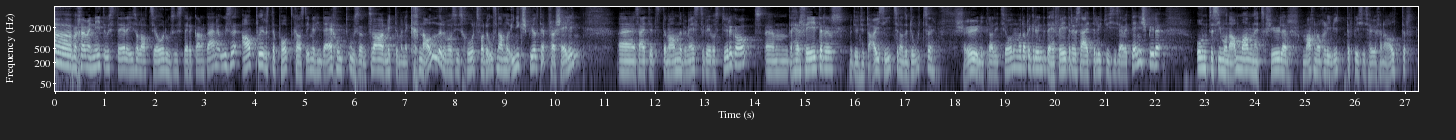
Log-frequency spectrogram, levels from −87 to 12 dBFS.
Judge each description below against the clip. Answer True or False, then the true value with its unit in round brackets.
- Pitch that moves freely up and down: False (3.5 semitones)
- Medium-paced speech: False (195 wpm)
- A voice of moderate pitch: False (120 Hz)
